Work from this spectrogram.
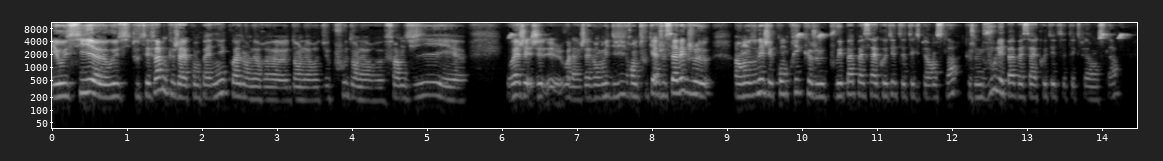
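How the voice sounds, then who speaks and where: Talking very fast at a medium pitch, a woman makes big swings in loudness. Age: 30s. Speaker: clinical psychologist, mother. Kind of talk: testimony interview. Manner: hesitant, many fillers.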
